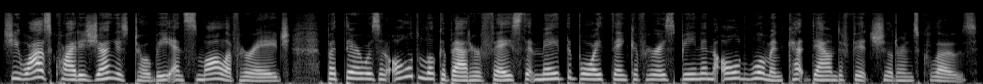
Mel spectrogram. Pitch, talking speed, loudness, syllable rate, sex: 220 Hz, 240 wpm, -19 LUFS, 5.1 syllables/s, female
